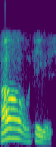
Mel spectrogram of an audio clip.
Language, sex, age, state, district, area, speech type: Odia, male, 60+, Odisha, Gajapati, rural, conversation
